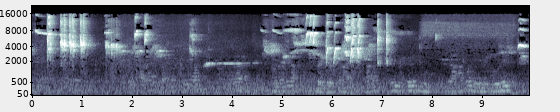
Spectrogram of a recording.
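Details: Energetic orange-headed thrush song at high volume: clustered bursts of sharp, scratchy high notes and quick trills, a pure steady whistle near the middle, and a thin sustained buzzing tone late in the passage.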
